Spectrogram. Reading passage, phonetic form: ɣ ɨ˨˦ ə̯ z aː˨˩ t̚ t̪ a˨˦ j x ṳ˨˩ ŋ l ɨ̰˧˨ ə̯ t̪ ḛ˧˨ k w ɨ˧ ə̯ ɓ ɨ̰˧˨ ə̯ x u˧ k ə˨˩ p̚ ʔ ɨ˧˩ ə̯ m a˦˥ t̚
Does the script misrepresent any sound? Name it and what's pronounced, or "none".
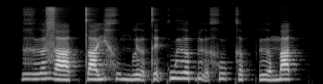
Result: none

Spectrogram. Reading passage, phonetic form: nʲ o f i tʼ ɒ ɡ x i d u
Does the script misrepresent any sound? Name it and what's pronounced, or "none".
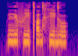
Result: ɡ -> d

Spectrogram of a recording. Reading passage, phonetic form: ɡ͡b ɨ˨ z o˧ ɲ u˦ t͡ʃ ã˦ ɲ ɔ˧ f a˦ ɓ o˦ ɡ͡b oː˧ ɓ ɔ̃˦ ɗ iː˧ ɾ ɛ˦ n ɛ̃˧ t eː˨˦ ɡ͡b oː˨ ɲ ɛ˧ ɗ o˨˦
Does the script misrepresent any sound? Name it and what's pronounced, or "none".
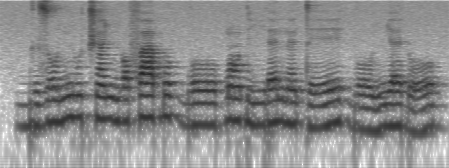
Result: none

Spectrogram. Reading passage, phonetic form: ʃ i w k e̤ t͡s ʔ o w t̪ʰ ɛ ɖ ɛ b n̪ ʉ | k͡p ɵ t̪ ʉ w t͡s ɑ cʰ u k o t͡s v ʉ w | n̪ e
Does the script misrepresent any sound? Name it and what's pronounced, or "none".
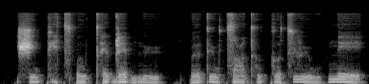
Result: cʰ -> t̪ʰ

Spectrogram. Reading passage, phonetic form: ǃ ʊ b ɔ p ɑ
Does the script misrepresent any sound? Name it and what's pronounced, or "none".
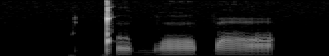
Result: none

